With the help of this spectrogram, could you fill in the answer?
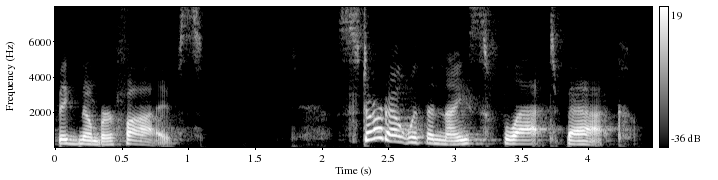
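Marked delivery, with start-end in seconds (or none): none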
